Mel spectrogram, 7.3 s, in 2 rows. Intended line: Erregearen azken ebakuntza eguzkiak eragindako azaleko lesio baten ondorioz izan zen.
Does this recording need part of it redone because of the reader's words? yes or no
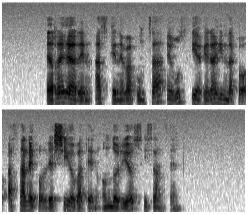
no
